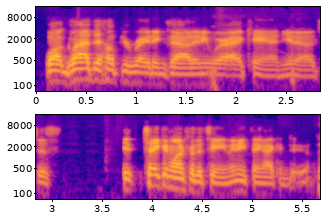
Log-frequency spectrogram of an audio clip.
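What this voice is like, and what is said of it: Southern American drawl. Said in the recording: “that Southern drawl”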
